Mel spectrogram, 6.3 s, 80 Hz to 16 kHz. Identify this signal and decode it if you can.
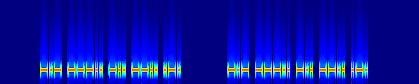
Morse code, heard as a keyed tone, about 34 wpm, 700 Hz. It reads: K8DZR K8DZR
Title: USA Call Signs - 5 Characters - Repeated 2x - 35wpm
